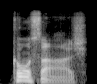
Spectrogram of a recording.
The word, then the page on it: corsage: British English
